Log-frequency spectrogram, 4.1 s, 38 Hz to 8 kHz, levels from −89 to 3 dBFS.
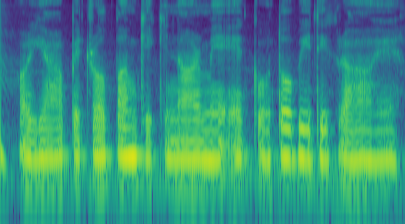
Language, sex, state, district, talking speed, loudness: Hindi, female, Arunachal Pradesh, Papum Pare, 205 wpm, -17 LUFS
